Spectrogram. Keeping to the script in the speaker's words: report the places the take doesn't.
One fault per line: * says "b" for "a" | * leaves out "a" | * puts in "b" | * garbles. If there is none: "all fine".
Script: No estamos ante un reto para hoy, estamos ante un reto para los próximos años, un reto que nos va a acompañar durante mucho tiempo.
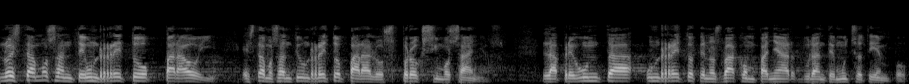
all fine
